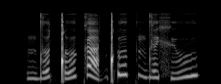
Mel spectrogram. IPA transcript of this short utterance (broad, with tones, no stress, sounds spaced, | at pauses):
n d ɤ˨˥ ǃ ʊː˨˥ k a˥˩ ǃʼ ʊː˥ k n d ɘ˧ xʲ u˨˥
